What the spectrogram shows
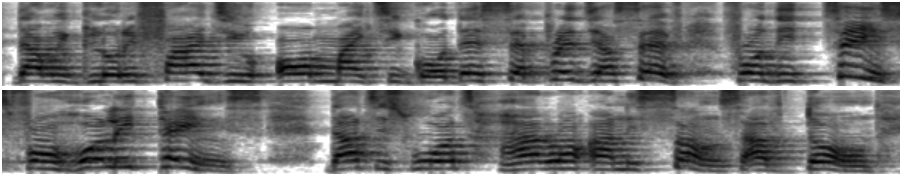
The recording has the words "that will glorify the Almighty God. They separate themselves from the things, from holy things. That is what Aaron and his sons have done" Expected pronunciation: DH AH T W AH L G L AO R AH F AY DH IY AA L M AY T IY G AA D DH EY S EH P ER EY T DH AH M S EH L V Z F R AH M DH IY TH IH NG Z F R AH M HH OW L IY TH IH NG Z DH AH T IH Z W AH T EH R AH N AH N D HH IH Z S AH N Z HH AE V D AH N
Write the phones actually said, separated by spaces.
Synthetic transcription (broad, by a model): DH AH T W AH G L AO R AH F AY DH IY AA L M AY T IY G AA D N S EH P ER EY T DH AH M S EH L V F R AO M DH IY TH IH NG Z F R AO M HH OW L IY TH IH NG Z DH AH T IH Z W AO T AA R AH N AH N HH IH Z S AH N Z HH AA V D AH N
